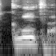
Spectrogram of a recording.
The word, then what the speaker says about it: Gunther: It's not Gunther. It's Ga. That's what I've been saying. I mean, if you want to be real technical with how you say it, you don't pronounce the H either.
